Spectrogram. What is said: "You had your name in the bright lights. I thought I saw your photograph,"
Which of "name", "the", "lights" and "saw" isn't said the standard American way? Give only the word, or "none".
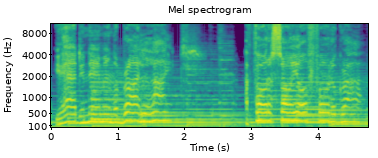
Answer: lights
